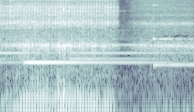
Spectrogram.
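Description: A man snoring: one noisy in-breath snore lasting about a second and a half, the loudest sound here, over soft background music of held notes.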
